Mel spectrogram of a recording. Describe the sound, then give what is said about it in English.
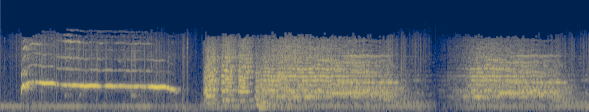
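A dog lets out a long, mournful howl that holds a steady high pitch and slowly sags, then breaks into louder, fuller wailing tones that carry on for several more seconds. “First, the mournful dog howl.”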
